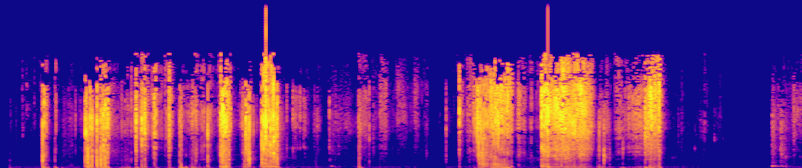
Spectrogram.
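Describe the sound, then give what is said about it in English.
Something being torn by hand: a rapid series of short, rasping rips, then after a pause two longer, louder tearing strokes, with a faint final scrape near the end and no talk. “I gotta tear it a little bit here.”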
